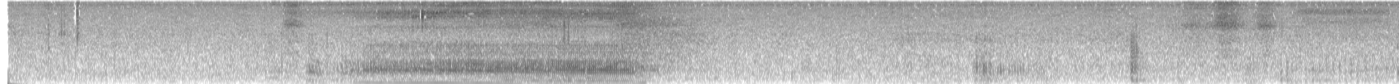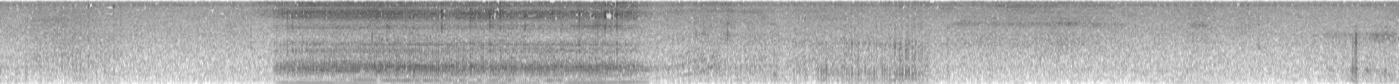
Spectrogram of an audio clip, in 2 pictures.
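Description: Two long, loud, rattling inhaled snores about six seconds apart, with soft snuffling between them, from sleeping small flat-faced dogs.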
